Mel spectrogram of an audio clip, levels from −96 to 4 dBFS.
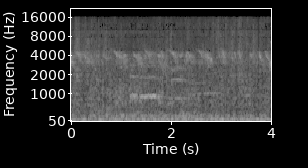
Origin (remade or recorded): remade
